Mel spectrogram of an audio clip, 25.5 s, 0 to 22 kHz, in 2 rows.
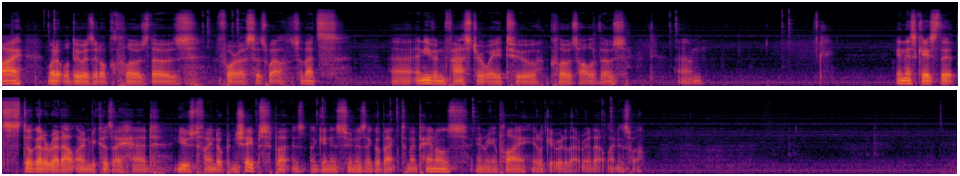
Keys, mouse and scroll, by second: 9.0 click, 16.2 click.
